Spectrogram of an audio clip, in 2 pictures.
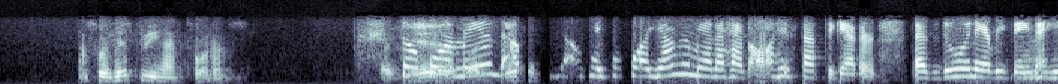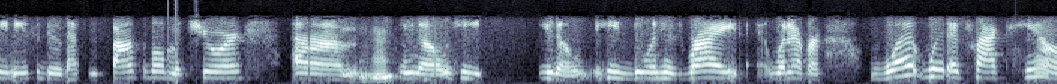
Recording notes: …'s Personal Prank Phone Calls Collection.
